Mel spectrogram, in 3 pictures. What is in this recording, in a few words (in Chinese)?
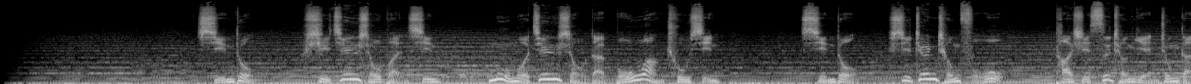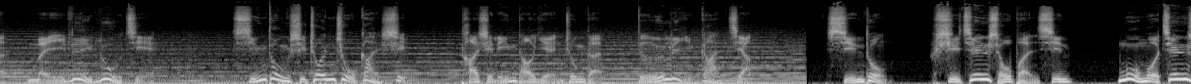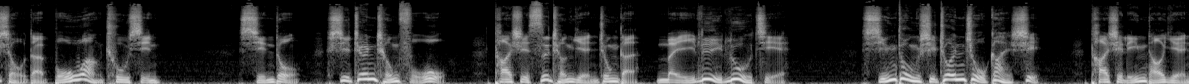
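男【宣传片】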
